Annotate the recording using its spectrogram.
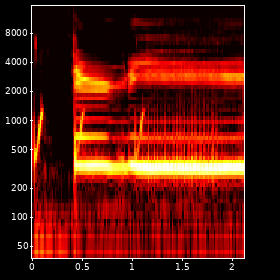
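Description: A quick rising cartoon 'bloop' sound effect, then, about half a second in, a voice starts holding one long, loud note on a single steady pitch, like a sustained hum or 'aaah'.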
